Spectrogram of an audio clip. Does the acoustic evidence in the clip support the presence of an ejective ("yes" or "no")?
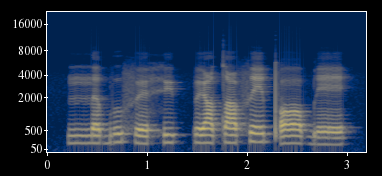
yes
